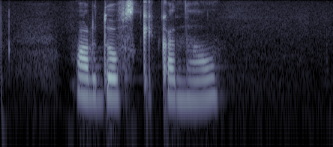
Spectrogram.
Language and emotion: Russian, neutral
